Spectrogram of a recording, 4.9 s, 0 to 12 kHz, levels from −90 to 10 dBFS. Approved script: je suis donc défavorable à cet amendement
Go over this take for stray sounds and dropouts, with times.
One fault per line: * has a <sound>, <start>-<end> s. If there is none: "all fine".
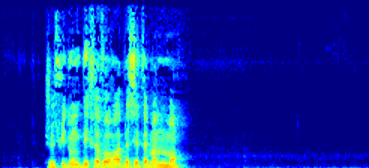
all fine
